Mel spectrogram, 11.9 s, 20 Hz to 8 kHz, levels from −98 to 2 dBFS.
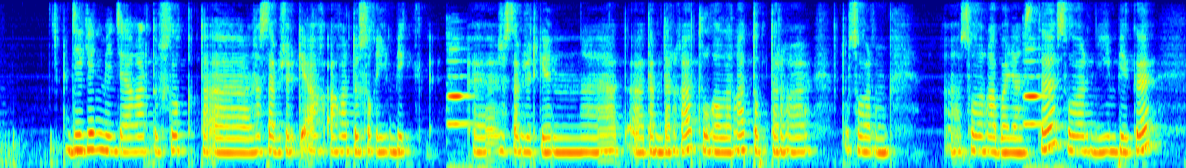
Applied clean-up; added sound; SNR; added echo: none; Wind instrument, woodwind instrument; -3 dB; reverberation time 0.4 s.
